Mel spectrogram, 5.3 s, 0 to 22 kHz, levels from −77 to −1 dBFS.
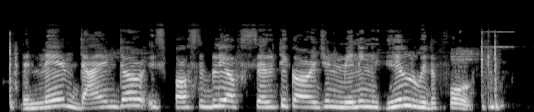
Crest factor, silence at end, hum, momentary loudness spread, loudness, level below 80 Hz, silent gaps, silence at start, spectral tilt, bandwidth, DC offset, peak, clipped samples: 12 dB; 0.3 s; none; 5 LU; -14 LUFS; -60 dBFS; none; 0.1 s; -6.5 dB/octave; 7.8 kHz; under 0.1%; -2 dBFS; under 0.1%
